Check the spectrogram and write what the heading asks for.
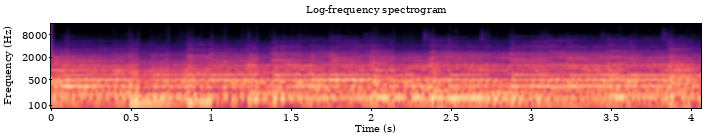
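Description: Weber five-foot grand piano being played: notes and chords struck in quick succession, ringing on over one another.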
